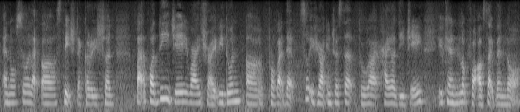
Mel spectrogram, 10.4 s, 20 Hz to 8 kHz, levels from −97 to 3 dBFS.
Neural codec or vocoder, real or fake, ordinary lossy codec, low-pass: codec, 16 kHz, 1 kbps, X-Codec, WavLM features, trained on Multilingual LibriSpeech; fake; none; none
